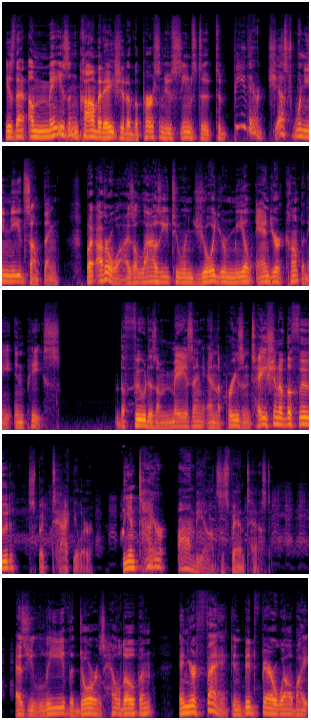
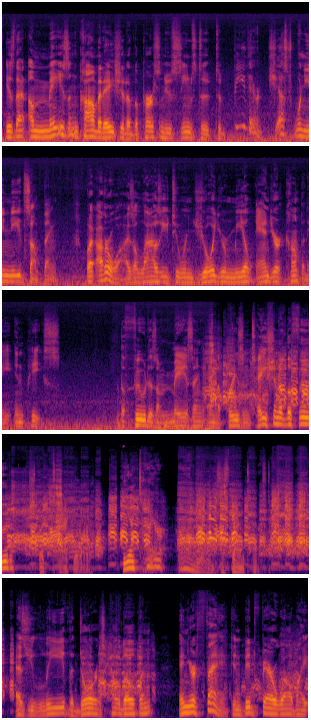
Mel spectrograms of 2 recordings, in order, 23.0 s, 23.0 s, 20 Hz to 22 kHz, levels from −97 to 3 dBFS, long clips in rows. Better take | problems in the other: first | animal sounds; loud; throughout; as loud as the speech; faint in the first

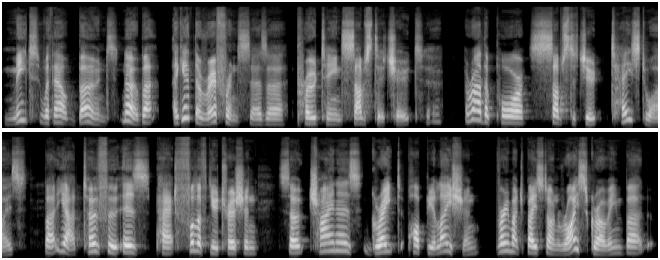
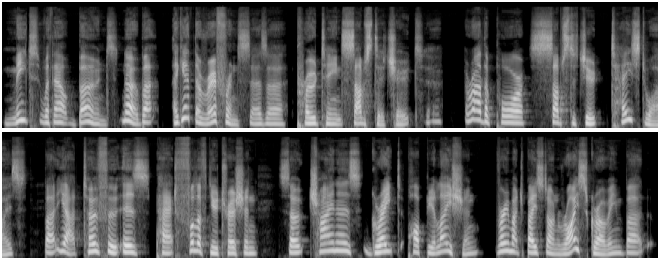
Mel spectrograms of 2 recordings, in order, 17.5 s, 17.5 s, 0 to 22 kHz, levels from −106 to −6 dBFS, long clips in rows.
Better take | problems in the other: second | thin; very; fading below 350 Hz

